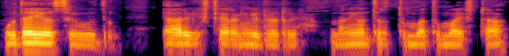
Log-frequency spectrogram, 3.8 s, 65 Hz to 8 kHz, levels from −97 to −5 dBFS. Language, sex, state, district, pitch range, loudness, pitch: Kannada, male, Karnataka, Bellary, 90-100 Hz, -21 LUFS, 95 Hz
